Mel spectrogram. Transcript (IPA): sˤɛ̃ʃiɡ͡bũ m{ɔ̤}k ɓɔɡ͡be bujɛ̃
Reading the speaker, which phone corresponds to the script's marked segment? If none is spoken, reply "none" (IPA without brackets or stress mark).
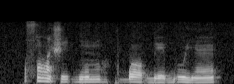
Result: ɔ̤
